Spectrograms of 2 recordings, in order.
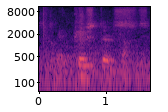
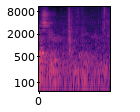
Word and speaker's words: Custer: Cooster, Larry Cooster Drive or something, Cooster Avenue, something like that. Custer, Oh, okay. that's how they pronounce it.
